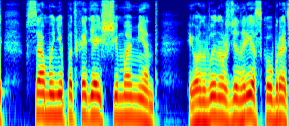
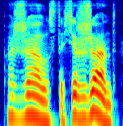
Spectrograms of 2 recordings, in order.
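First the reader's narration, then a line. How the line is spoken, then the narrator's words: Whimpering plea. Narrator (Russian): скулит она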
